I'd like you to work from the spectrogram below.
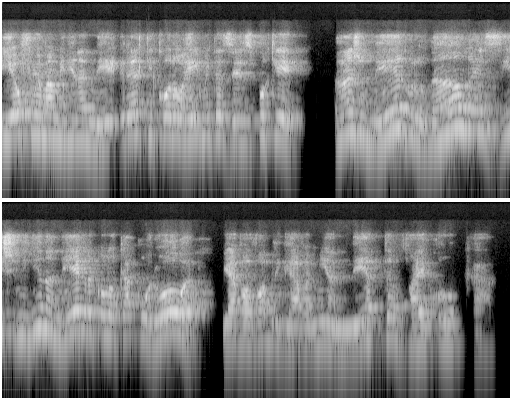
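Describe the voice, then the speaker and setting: A woman with a fairly high pitch speaks at a moderate pace with lively intonation, and audible room echo surrounds her. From Brazil, Belo Horizonte, Minas Gerais. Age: 50s. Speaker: activist and educator. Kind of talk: interview.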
